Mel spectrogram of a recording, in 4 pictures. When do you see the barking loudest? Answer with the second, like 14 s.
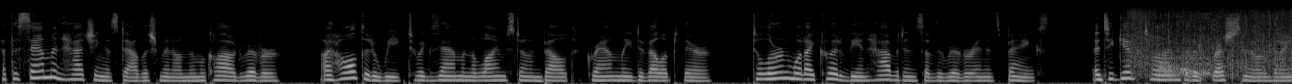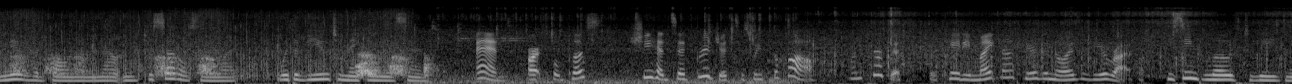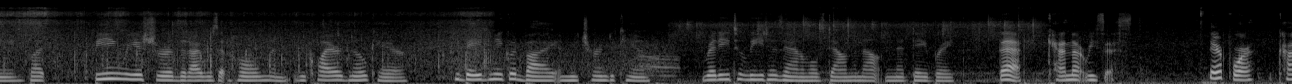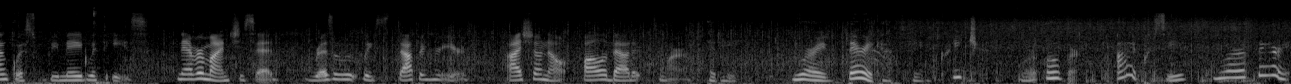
17 s.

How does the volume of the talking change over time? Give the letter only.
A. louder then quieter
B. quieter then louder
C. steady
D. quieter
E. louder
C.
